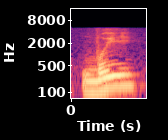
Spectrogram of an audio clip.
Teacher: ان الضاد المكسوره لسه فيها تفخيم عالي شويه عن حروف زي القاف والغين والخاء كده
